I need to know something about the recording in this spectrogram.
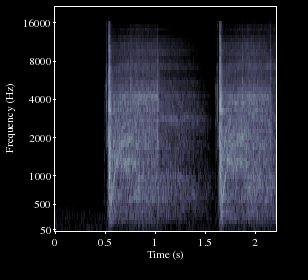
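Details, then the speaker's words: Starter motor cranking on a control box with an added hard start relay; the ignition switch is deliberately half-pressed to mimic a worn contact, giving two short bursts with sharp clicks and faint relay buzz as the relay chatters internally. "Even over the starter motor, you can hear this in this relay switching internally."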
